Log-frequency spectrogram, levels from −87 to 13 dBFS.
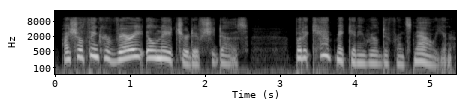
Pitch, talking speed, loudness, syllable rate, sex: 210 Hz, 225 wpm, -19 LUFS, 6.0 syllables/s, female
